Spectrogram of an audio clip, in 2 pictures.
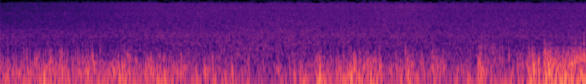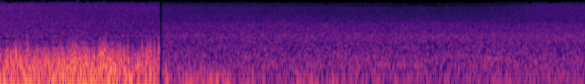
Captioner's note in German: Windgeräusch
